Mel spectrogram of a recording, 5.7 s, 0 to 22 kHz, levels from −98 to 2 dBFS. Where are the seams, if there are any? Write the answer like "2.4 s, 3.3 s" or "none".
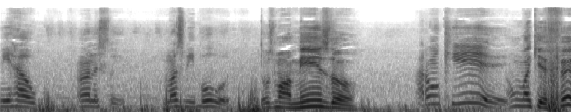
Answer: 4.1 s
